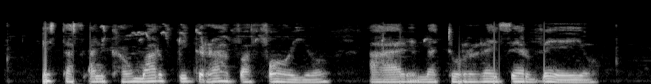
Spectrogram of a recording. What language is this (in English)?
Esperanto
